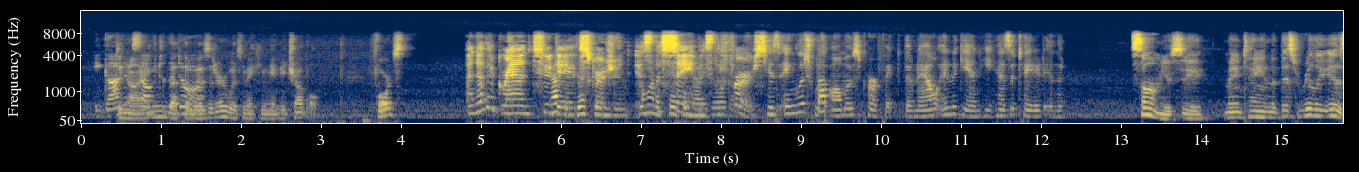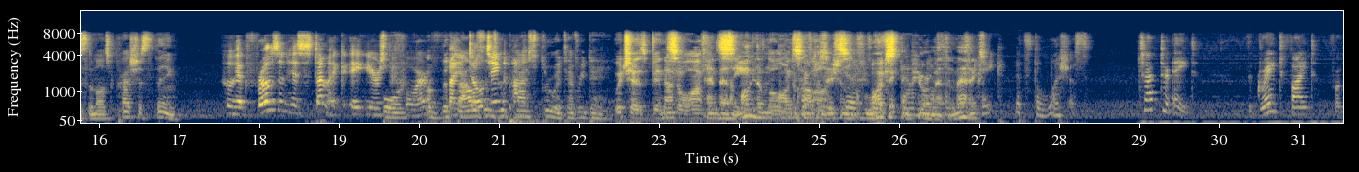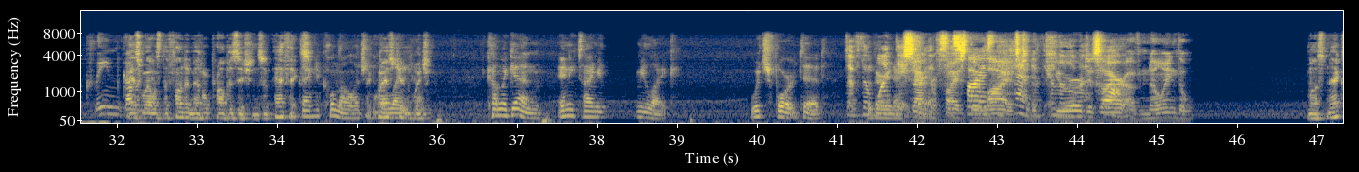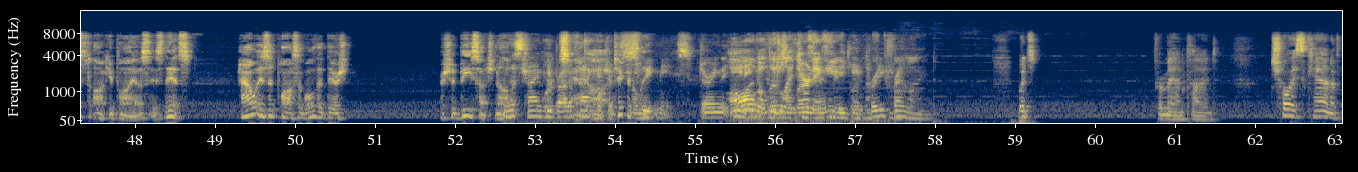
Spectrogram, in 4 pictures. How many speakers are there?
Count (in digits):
10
